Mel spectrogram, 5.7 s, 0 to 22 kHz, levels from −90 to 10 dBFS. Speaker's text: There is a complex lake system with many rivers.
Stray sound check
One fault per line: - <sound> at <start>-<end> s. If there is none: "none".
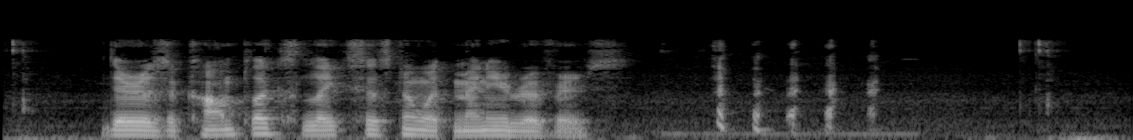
- laugh at 3.3-4.6 s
